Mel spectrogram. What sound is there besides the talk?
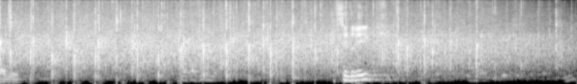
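audience applause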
